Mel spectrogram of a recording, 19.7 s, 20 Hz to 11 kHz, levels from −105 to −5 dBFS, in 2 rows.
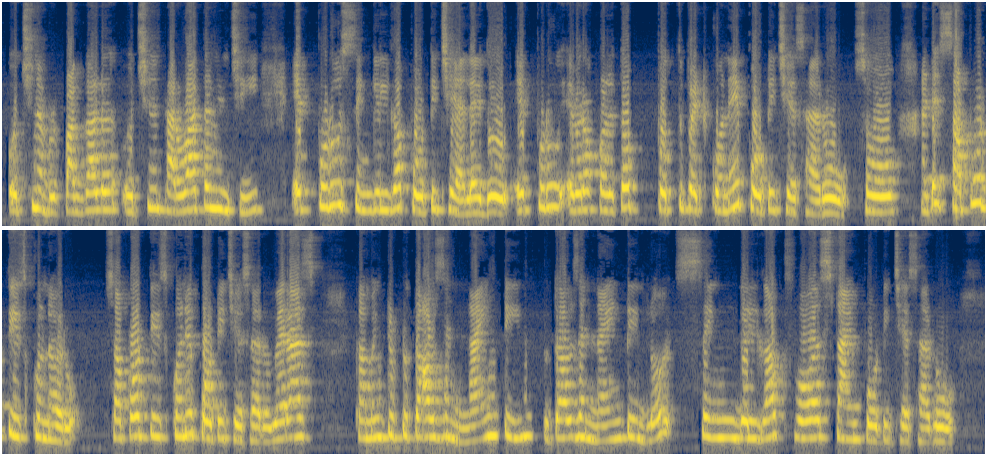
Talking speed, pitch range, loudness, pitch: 120 wpm, 245-290 Hz, -12 LUFS, 265 Hz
